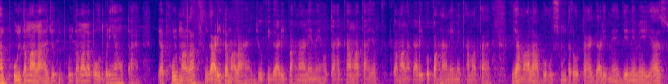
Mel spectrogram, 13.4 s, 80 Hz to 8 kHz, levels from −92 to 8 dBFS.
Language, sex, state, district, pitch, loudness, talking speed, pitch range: Maithili, male, Bihar, Supaul, 95 Hz, -29 LUFS, 230 wpm, 85-105 Hz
